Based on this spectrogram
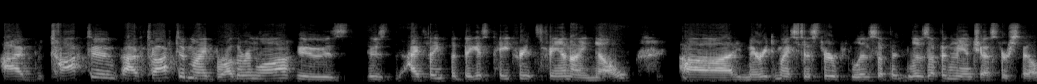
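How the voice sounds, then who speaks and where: Bright and sharp in tone, a man with an American accent speaks with fairly even intonation. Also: medium pitch for a man, moderate pace. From New Hampshire, US. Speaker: economics professor. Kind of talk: interview.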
